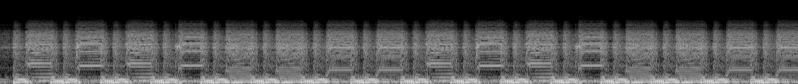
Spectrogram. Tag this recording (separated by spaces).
electric fast guitar heavy loop metal power riff rock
